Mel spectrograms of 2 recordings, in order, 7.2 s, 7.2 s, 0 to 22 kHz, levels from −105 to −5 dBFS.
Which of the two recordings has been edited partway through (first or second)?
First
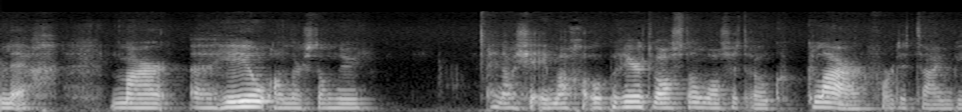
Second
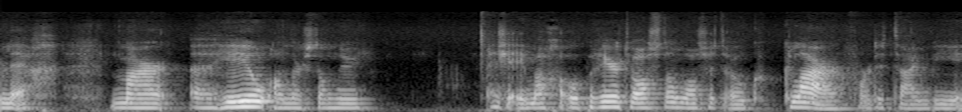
second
